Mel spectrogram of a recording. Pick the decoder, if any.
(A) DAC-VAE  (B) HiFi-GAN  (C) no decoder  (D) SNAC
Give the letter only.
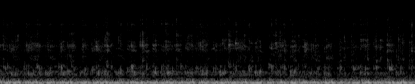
A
